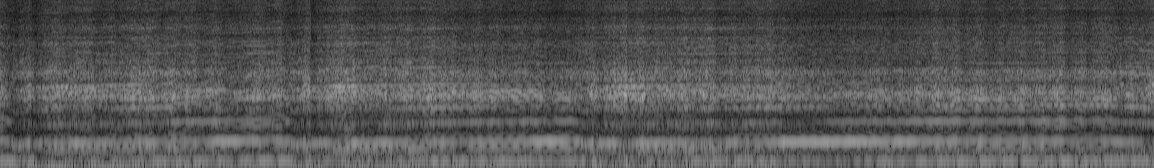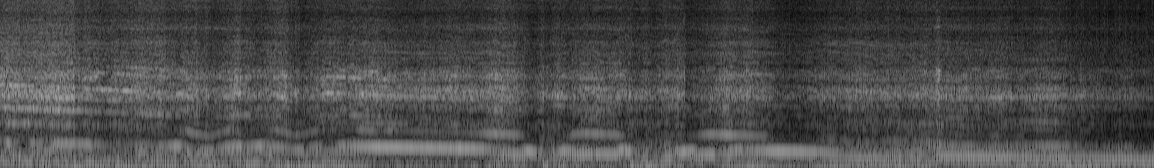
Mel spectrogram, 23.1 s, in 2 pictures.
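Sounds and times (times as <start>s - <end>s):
motorcycle engine at full throttle: 0.0s - 23.0s.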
